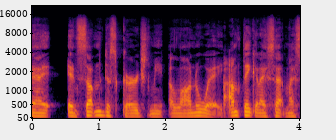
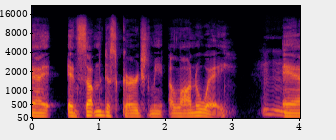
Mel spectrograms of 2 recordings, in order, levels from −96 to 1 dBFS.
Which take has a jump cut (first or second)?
first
